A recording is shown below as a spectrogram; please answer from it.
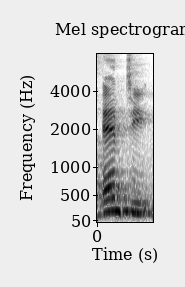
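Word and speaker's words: empty: ذا باثروم والحمام واز امتي 2 شنو ت يعني ايضا او كذلك شنو امتي معناها فارغ ملاحظه هذه البي ما تلفظ فتقها ام تي ام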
